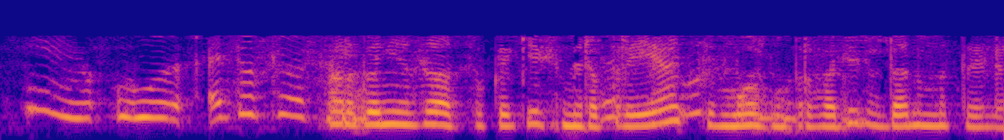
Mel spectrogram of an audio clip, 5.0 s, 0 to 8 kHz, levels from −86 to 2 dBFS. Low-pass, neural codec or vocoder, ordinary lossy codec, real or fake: 7.2 kHz; codec, 16 kHz, 4 kbps, FunCodec, trained on Chinese and English, 50 frames a second; AAC, 16 kbps; fake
